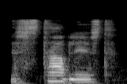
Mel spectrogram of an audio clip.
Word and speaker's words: established: We just pronounce it like a tiny little d sound.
